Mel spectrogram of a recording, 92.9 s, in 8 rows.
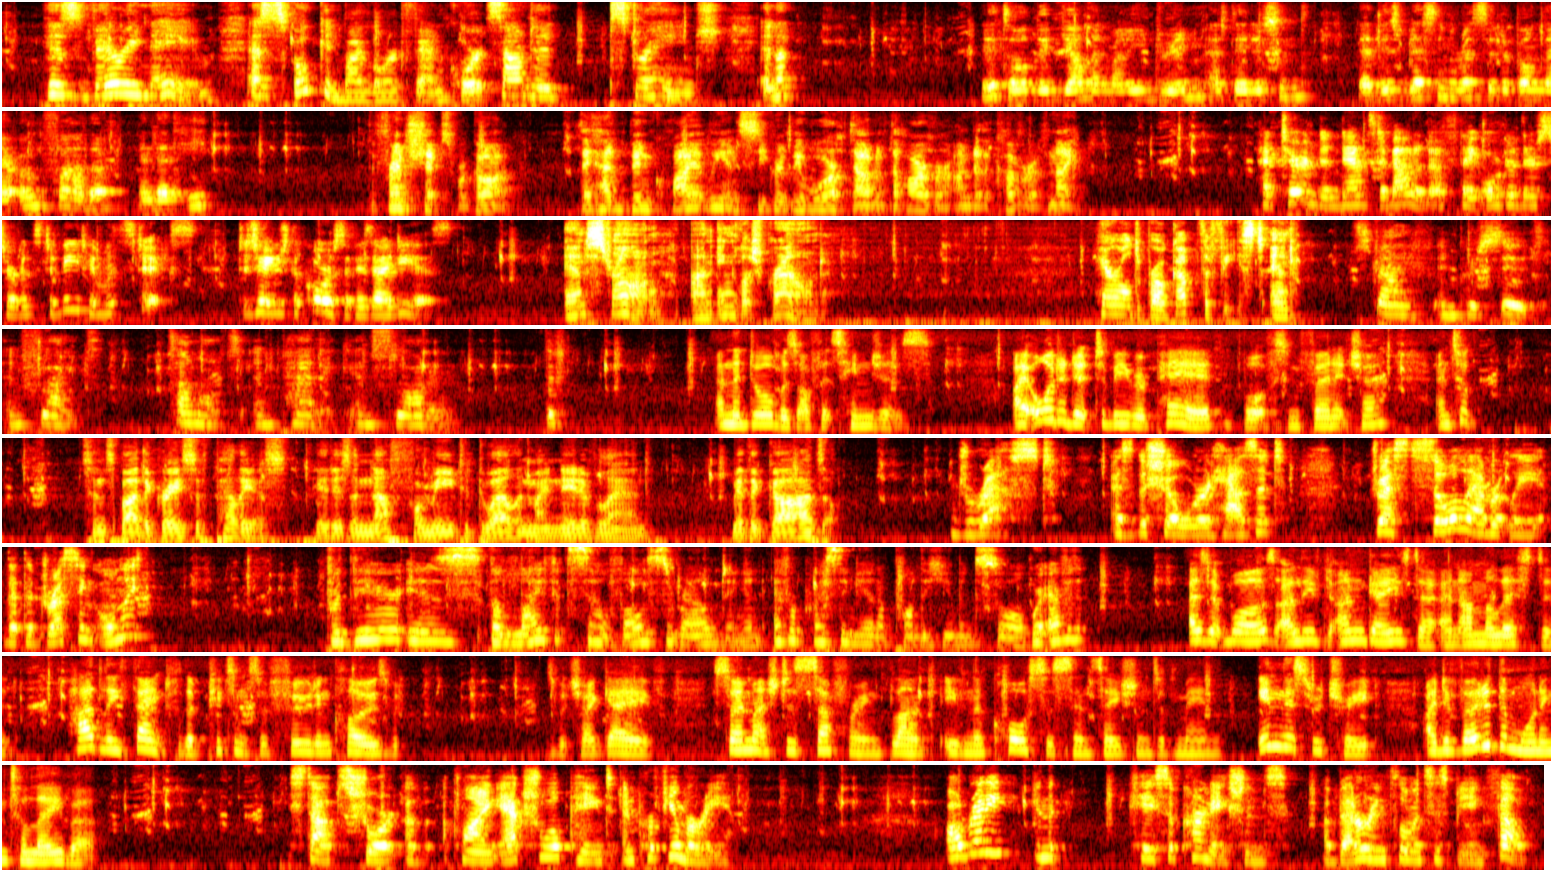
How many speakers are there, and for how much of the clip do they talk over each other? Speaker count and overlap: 10, no overlap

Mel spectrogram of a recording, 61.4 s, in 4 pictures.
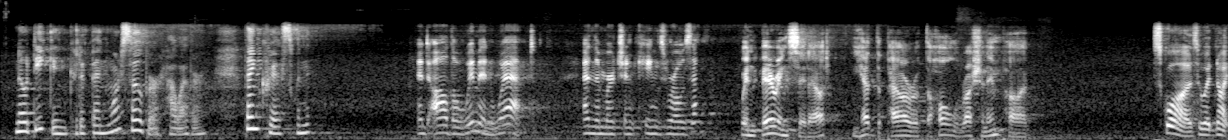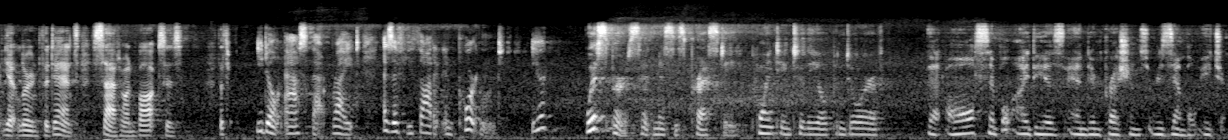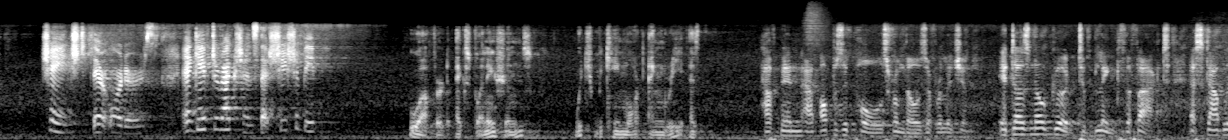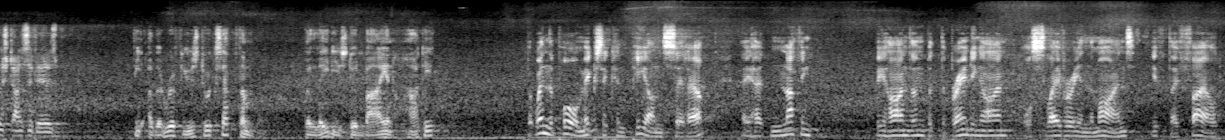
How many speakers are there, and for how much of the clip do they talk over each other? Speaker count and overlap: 10, no overlap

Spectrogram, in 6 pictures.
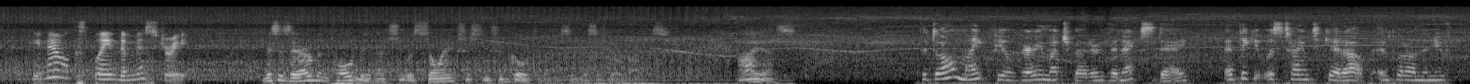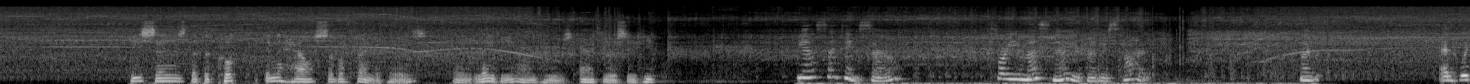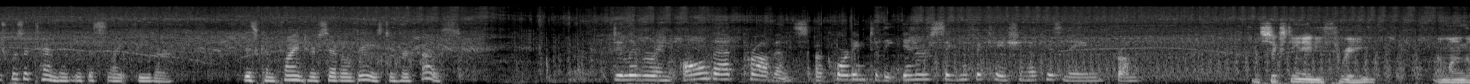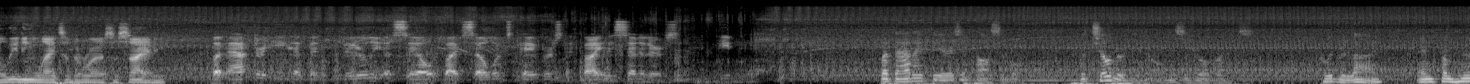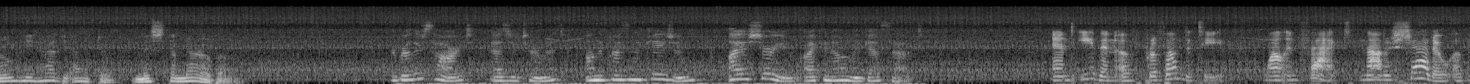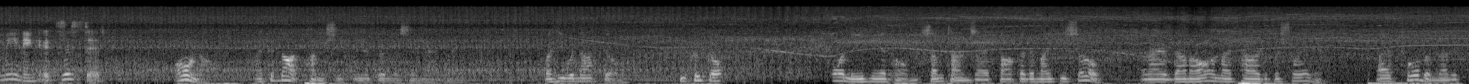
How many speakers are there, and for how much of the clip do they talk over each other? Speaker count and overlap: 9, no overlap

